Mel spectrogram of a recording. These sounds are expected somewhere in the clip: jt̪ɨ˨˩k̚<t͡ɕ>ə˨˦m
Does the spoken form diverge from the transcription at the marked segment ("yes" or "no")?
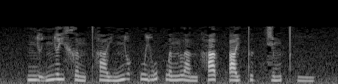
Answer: no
